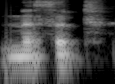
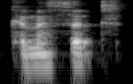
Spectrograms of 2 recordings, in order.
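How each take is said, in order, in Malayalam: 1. Knesset എന്ന വാക്ക് n ശബ്ദത്തിൽ തുടങ്ങുന്നു. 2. Knesset എന്ന വാക്ക് k ശബ്ദത്തിൽ തുടങ്ങുന്നു. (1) "നെസെറ്റ് എന്നോ അങ്ങനെ വേണമെങ്കിലും നിങ്ങൾക്ക് ഉച്ചരിക്കാം" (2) "കെനസെറ്റ് എന്നാണ് അവർ പറയാ"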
